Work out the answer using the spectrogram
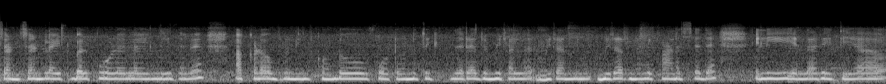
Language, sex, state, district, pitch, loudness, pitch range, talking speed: Kannada, female, Karnataka, Raichur, 255 Hz, -17 LUFS, 250-260 Hz, 160 wpm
